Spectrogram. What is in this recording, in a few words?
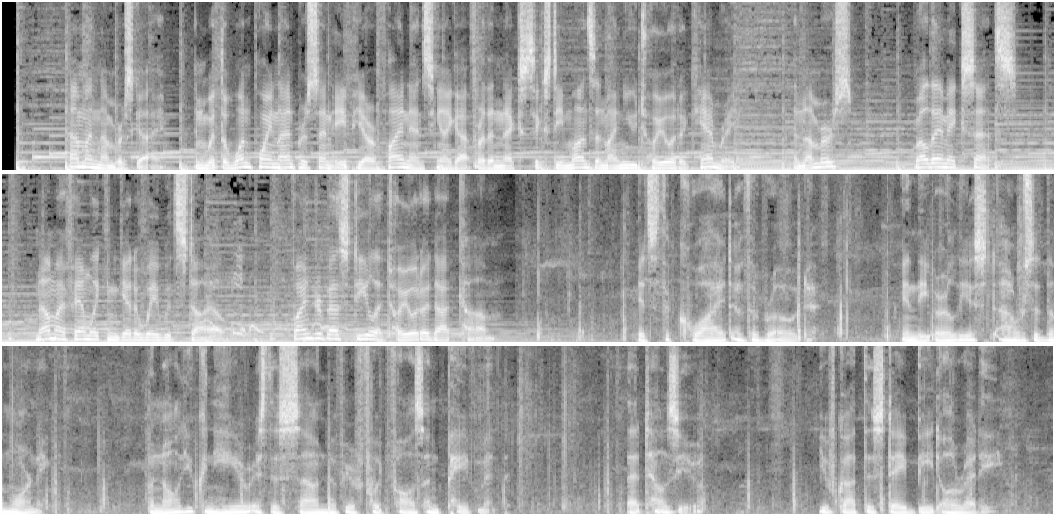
VO Commercial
